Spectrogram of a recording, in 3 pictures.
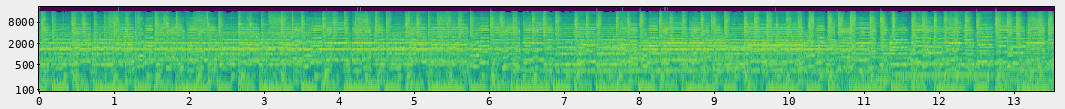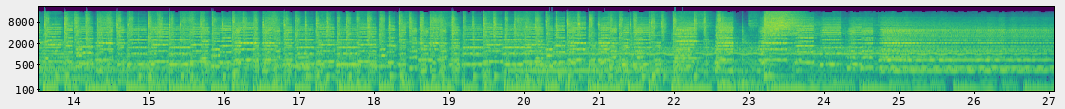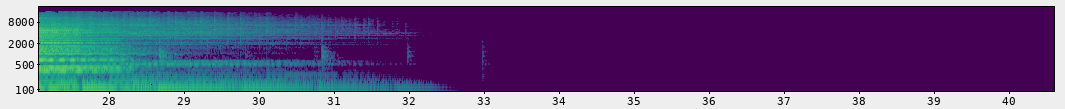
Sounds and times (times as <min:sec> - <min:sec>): Accordion: 0:00.0 - 0:28.7.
